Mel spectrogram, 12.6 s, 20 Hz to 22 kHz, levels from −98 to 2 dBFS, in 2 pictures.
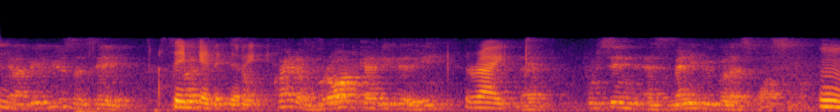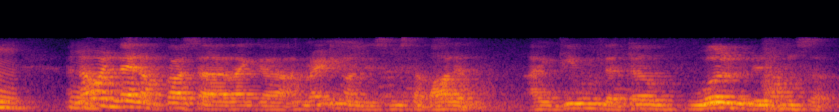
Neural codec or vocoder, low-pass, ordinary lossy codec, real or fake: none; 5.4 kHz; none; real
